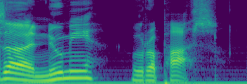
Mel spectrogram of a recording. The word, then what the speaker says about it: Noomi Rapace: Really quickly, I looked up the phonetic spelling, or the phonetic, like, how to say it. It's in Swedish. – Yeah. – So we will... – No, that says, Noomi Rapace.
